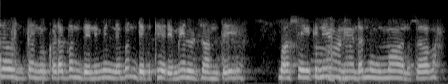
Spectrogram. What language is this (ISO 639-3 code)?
pan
